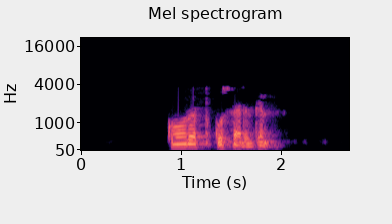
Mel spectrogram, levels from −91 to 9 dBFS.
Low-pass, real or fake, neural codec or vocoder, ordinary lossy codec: 3.6 kHz; real; none; AAC, 24 kbps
